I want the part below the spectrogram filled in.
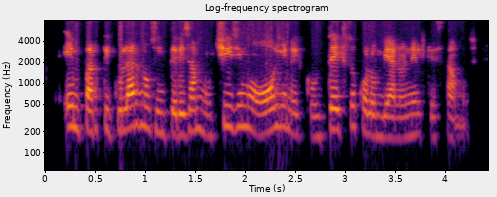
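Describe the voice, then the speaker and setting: A woman in a normal speaking voice speaks at medium pitch and a fairly quick pace, with ordinary pitch variation and big swings in loudness. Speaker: university lecturer. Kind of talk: online lecture.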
